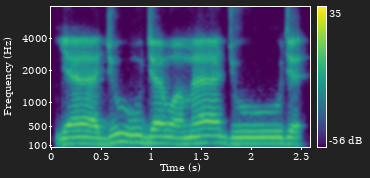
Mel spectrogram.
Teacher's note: Jadi hamzah yang mati dia tukarkan jadi huruf mad. Jadi alif ke, jadi waw ke, jadi ya. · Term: ibdal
